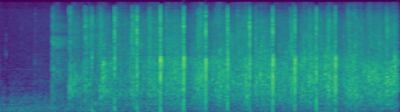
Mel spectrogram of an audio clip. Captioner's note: audience applauds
